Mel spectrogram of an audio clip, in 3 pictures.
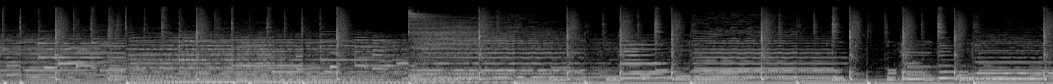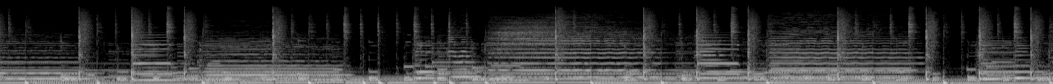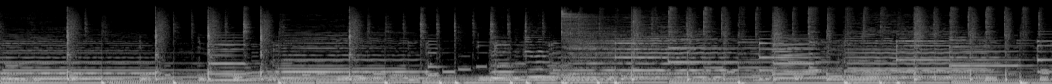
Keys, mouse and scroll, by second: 0.8 s, 3.5-4.5 scroll up 5, 4.5 g, 7.5 scroll down 1, 7.7-9.0 typing, 10.5 scroll down 1, 10.8-12.3 typing, 11.8 Tab, 12.8-13.6 scroll up 1, 13.6-15.3 shift+middle drag, 15.3-16.8 scroll down 1, 16.8-17.8 scroll down 1, 17.8-18.5 shift+middle drag, 18.5-19.7 scroll up 1, 19.7 click, 20.4 shift+d, 21.2 g, 22.8-25.9 scroll up 1, 27.1 KP_2, 28.0 KP_3, 28.8-29.1 scroll down 2, 29.1 r, 31.1 KP_1.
